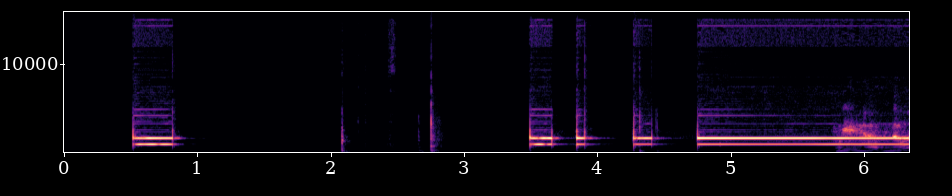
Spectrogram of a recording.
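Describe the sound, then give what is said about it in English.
Telephone keypad tones dial a number on an automated phone line: several short dual-tone beeps at uneven intervals, then one long held tone, with a brief voice near the end. “Which one, buddy? Oh, yeah, okay. Let me dial it.”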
